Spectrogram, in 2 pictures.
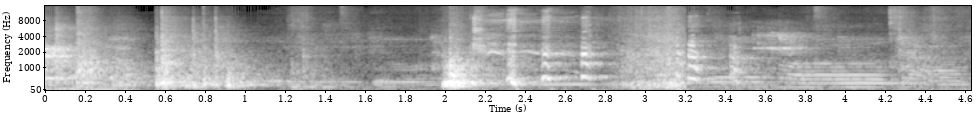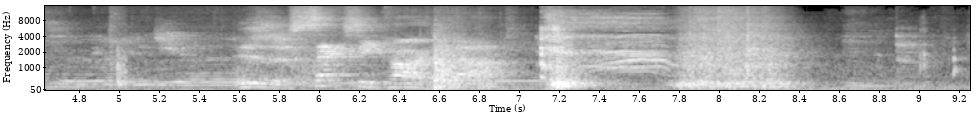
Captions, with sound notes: [Laughing] This is a sexy car shop!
